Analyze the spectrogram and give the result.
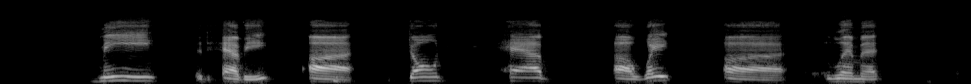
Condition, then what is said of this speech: Aphasia. And uh, half the words of my mouth uh, to last conversation, future conversation.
